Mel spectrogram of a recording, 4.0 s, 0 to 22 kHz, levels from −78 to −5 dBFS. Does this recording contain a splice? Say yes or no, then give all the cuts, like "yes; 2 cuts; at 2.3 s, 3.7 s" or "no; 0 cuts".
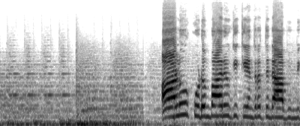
yes; 1 cut; at 1.9 s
